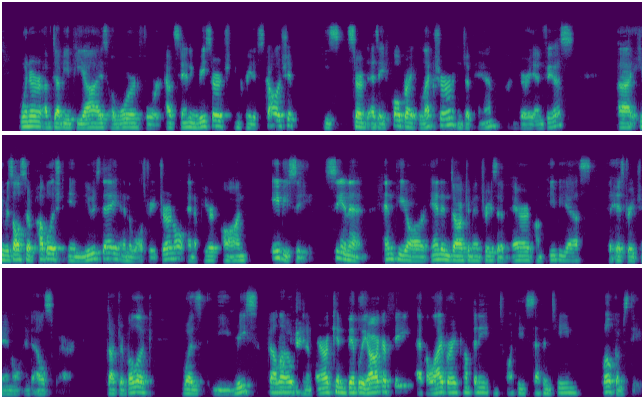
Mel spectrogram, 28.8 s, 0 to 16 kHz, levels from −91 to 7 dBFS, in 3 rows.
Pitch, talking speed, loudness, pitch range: 140 Hz, 145 wpm, -20 LUFS, 120-190 Hz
